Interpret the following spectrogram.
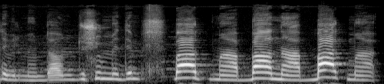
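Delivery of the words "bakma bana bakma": slow, loud drawn-out "don't look at me"; mock warning. Gamer warning the game creature off him, slow mock-stern. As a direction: stretch it out loud like warning off a monster.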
